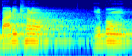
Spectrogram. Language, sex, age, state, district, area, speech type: Odia, male, 30-45, Odisha, Dhenkanal, rural, spontaneous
